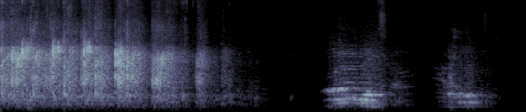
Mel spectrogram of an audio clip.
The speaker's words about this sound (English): Somebody clap your hands unto the Lord today. Hallelujah.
